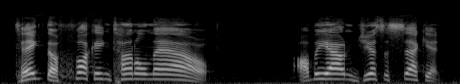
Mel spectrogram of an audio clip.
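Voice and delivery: put-on very high, shrill shouted call. Playing a character who yells to a companion to take the tunnel: yelling in character. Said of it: "I'm gonna yell to Clout".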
